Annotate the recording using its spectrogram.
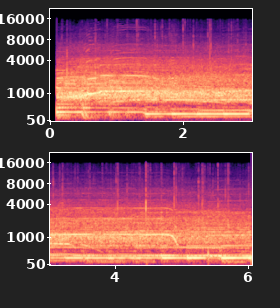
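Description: Live band music amplified in a large arena, with long held keyboard-like notes, and whoops and screams from the crowd over it.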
